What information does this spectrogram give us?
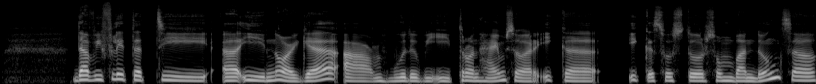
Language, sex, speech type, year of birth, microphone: Norwegian, female, spontaneous, 1978, Shure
